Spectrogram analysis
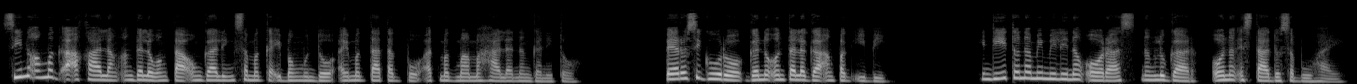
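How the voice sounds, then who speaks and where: A woman telling a romance story in the first person, in a soft, heartfelt, scripted narration style. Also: mid-range voice, lively intonation, normal speed, no echo, clean studio sound.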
